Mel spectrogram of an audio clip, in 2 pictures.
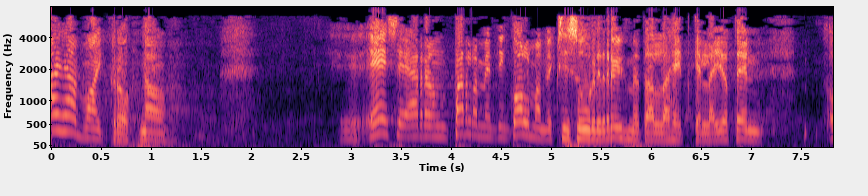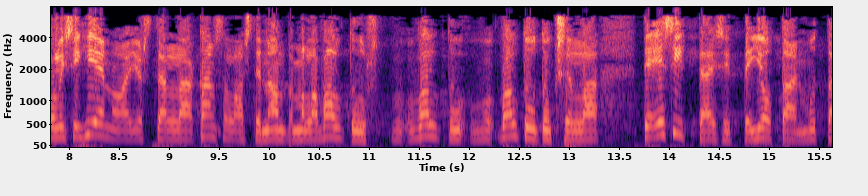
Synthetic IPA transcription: ɑihæʋmɑikrohno | eːseːæronpɑrlɑment̪iŋkolmɑnːeksisuːriryhmæt̪ælːæhet̪kelːæjot̪en | olisihienoɑjost̪ælːækɑnsɑlɑist̪enɑnt̪ɑmɑlːɑʋɑlt̪uːsʋɑlt̪uʋɑlt̪uːt̪ukselːɑt̪eesit̪ːæisit̪ːejot̪ɑimmut̪ːɑ

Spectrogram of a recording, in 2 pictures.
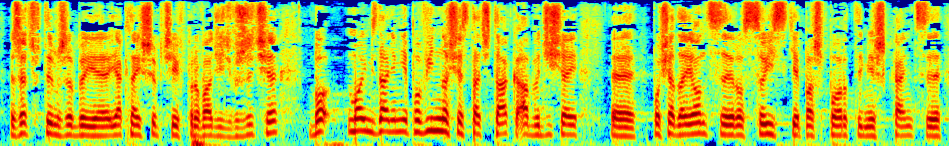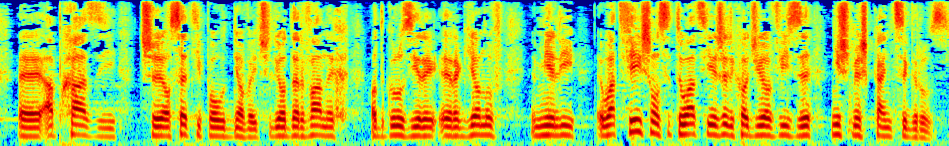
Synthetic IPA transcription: ʐɛt͡ʂft̪ɘmʐɛbɘjɛjaknajʂɘpt͡ɕejfpɾɔvad͡ʑid͡ʑvʐɘt͡ɕɛbɔmɔjimzd̪aɲɛmɲɛpɔvʲinːɔɕɛst̪at͡ɕt̪aka̰bɘd͡ʑiɕaj | pɔɕad̪ajɔnt̪sɘɾɔsɘjskʲɛpaʂpɔɾt̪ɘmʲjɛʂkaɲt̪sɘa̰pxazʲjit͡ʂɘɔsɛt̪ʲjipɔwud̪ɲɔvɛjt͡ʂɘlʲiɔd̪ɛɾvanɘxɔd̪ɡɾuzʲjiɾɛɡʲjɔnufmʲjelʲi | wat̪fʲjejʂɔ̃w̃sɘt̪uat̪sʲjɛjɛʐɛlʲixɔd͡ʑiɔvʲizɘɲiʂmʲjɛʂkaɲt̪sɘɡɾṵz̥ʲji

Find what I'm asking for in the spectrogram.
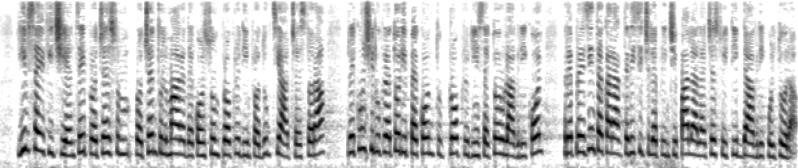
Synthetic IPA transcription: lipsae̞fit͡ʃie̞nt̪se̞jpɾo̞t͡ʃe̞nt̪ulmaɾe̞d̪e̞ko̞nsumpɾo̞pɾjud̪inpɾo̞d̪ukt̪siaːt͡ʃe̞st̪o̞ɾa | pɾe̞kumʃilukɾət̪o̞ɾipe̞ko̞nt̪upɾo̞pɾjud̪inse̞k̚t̪o̞ɾulaɡɾiko̞l | re̞pɾe̞zint̪əkaɾak̚t̪e̞ɾist̪it͡ʃile̞pɾint͡ʃipale̞aleat͡ʃe̞st̪ujt̪ip̚d̪e̞aɡɾikult̪uɾə̰

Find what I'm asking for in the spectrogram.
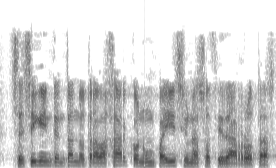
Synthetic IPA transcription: se̞siɣ̞eint̪ẽ̞nt̪and̪o̞t̪ɾaβ̞axaɾko̞numpaisiunaso̞θje̞ð̞arot̪as

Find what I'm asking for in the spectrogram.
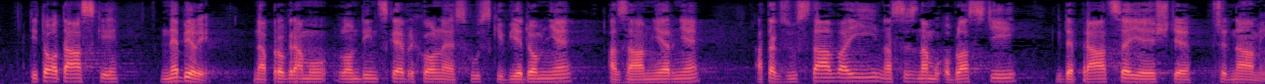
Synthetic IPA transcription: t̪ɪt̪o̞ʔo̞t̪aːskɪ | nɛbɪlɪ | napɾʔo̞ɡɾamulo̞ndiːnskɛːvr̩xo̞lnɛːsxuːskɪvjɛdo̞mɲɛ | ʔazaːmɲɛɾɲɛ | ʔat̪aɡzuːst̪aːvajiːnasɛznamuʔo̞blasciː | ɡdɛpɾaːt͡sɛjɛjɛʃcɛpr̝̥ɛdnaːmɪ̰

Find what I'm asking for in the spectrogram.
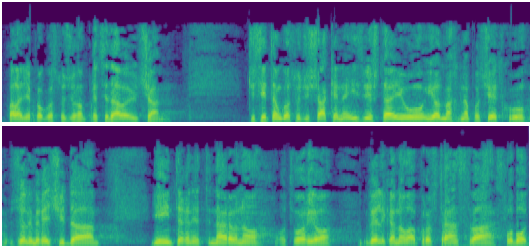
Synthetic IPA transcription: xʋaːlaʎeːpoɡo̞spo̞d͡ʑo̞pɾet̪sjed̪aːʋajut͡ɕa | t͡ʃest̪it̪amɡo̞spo̞d͡ʑiʃakenaizʋje̞ʃt̪ajuio̞d̪maxnapot͡ʃe̞ːt̪kuʒe̞limɾe̞t͡ɕid̪a | je̞int̪e̞ɾne̞t̪naːɾaʋno̞ot̪ʋo̞ɾio̞ | ʋe̞likano̞ʋapɾo̞st̪ɾanst̪ʋaslˠo̞bo̞d̪

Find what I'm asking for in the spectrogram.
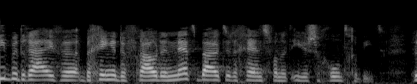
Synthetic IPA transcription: ibədrɛjvəbəχɪŋədəvrɑwdənɛdbœɥtədəχrɛnsfɑnɦətɪːɹsəχrɔntχəbḭt | d

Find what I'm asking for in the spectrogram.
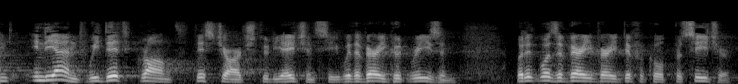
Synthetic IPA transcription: nɨ̃nðiɛ̃ndwidɪd̚ɡɹæ̃ntð̥ɪst͡ʃʰɑɹd̥d͡ʒ̥tʰɨðieɪd͡ʒɨ̃nsiwɨðɨvɛɹiɡʊd̚ɹizɨ̃n | b̥ʌɾɨt̚wʌzɨvɛɹivɛɹidɪfɨkʰəlˠt̚pʰɹ̥ɨsid͡ʒə˞

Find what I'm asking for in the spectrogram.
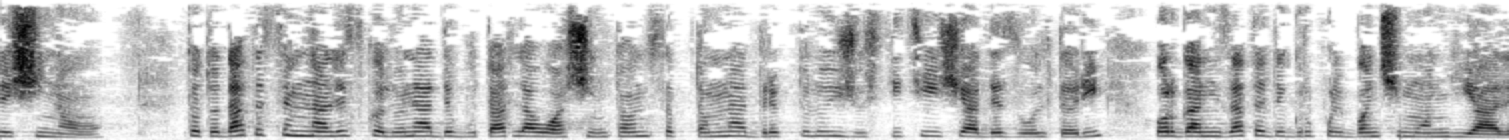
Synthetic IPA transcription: eʃino̞wə | t̪o̞t̪o̞d̪at̪əse̞mnale̞zkəlunead̪e̞but̪at̪lawaʃiŋt̪o̞nsəp̚t̪əmɨnad̪ɾe̞p̚t̪ulujʒust̪it̪sije̞jʃiad̪e̞zvo̞lt̪əɾi | o̞rɡanizat̪əd̪e̞ɡɾupulbənt͡ʃimo̞nd̪iale

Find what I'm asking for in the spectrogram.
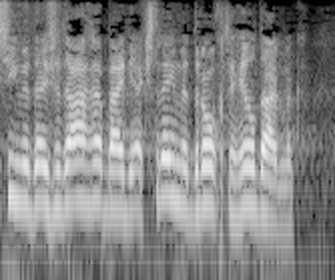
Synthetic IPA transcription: z̥inʋədejzədaːχəbɛjdəɛkstrejmədrowχtəɦɪːlˠdœɥdələk

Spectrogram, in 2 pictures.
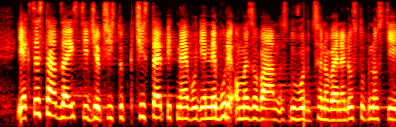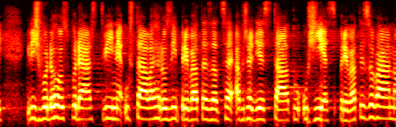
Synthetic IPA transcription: jakxt͡sɛst̪aːd̪zajɪscɪt̪ʒɛpr̥iːst̪upkt͡ʃɪst̪ɛːpɪt̪nɛːvo̞ɟɛnɛbudɛʔo̞mɛzo̞vaːnzduːvo̞dut͡sɛno̞vɛːnɛdo̞st̪upno̞scɪɡdɪʒvo̞do̞ɦospo̞daːr̥st̪viːnɛʔust̪aːlɛɦɾo̞ziːpɾɪvat̪ɪzat͡sɛʔavr̝aɟɛst̪aːt̪uʔuʃjɛspɾɪvat̪ɪzo̞vaːno

